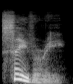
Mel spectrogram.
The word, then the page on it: savoury: British English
